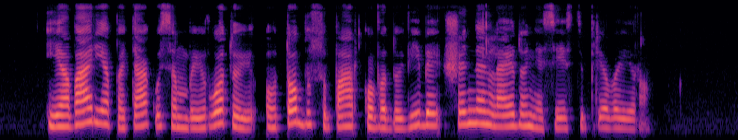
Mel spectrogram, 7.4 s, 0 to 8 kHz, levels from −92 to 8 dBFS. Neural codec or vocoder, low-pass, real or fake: none; 7.2 kHz; real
